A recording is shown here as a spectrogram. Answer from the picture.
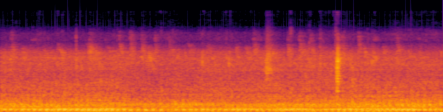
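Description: Close-up chewing of crispy fried chicken, with a couple of sharp crunches about three and four seconds in, over a steady low mechanical hum.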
